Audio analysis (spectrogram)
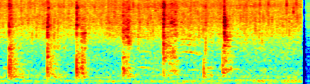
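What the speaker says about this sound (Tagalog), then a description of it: "Isa lang natin kaunti hanggang sa lumambot yung ating sibuyas, hanggang sa lumabas yung kanyang aroma." Onions sautéing in a pan, with a brief stirring scrape every half second or so over a low, steady sizzle, close and moderately loud with no talk.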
